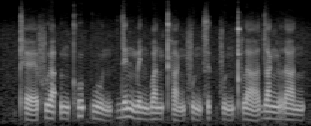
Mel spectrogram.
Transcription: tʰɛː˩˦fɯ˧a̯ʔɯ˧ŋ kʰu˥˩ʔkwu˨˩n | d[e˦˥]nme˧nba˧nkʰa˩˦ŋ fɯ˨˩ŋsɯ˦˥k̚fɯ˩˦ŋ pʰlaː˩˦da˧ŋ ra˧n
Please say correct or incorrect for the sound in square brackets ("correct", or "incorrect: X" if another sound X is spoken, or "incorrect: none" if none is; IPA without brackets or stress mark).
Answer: incorrect: e˥˩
